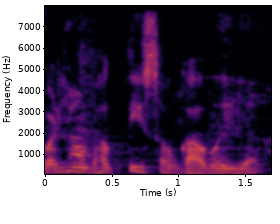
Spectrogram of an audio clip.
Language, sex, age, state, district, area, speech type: Maithili, female, 60+, Bihar, Araria, rural, spontaneous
